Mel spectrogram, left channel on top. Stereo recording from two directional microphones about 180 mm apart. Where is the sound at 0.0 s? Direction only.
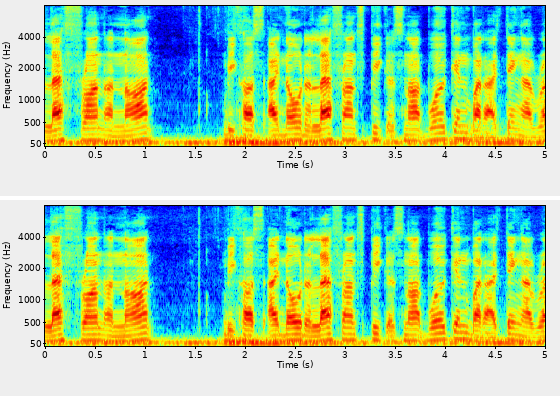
45° right (ahead or behind).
